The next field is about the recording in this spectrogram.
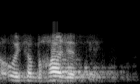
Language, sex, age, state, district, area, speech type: Maithili, male, 30-45, Bihar, Darbhanga, rural, conversation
